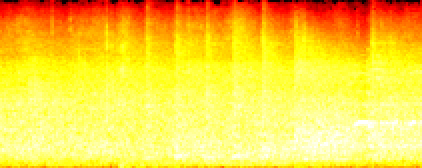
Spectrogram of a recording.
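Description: Ice hockey play in an echoing rink: skates scraping the ice and a few sharp stick clacks, over indistinct voices.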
